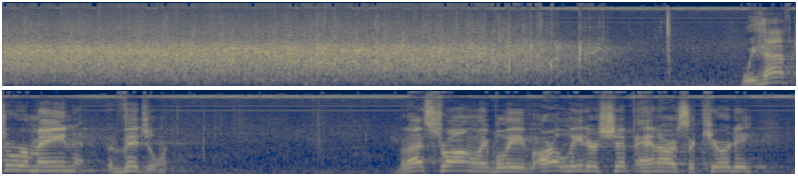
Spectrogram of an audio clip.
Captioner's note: applause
